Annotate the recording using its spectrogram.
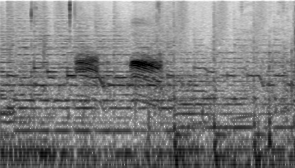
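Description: Background music playing steadily, with a crow cawing twice, about a second apart, partway through.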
